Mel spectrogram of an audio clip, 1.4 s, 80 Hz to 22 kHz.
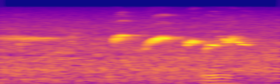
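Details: Red-whiskered bulbul singing as a decoy during trapping in Kim Bôi, Hòa Bình, Vietnam, 4 March 2019: a short burst of clear whistled notes, rising and falling, with a low background hum.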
